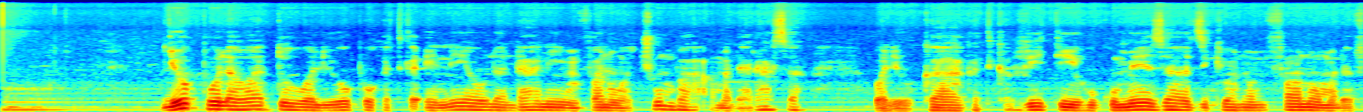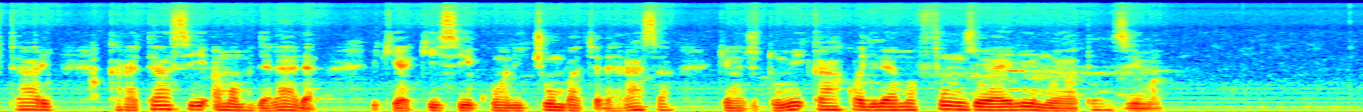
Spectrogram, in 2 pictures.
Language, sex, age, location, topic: Swahili, male, 25-35, Dar es Salaam, education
